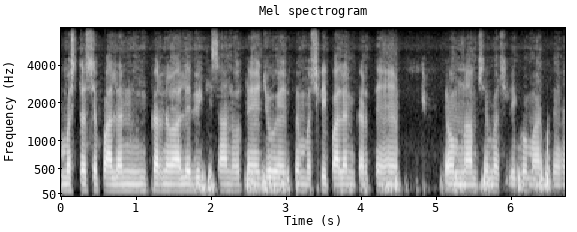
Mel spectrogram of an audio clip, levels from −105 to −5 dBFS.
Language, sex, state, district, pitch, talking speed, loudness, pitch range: Hindi, male, Bihar, Supaul, 110 Hz, 170 wpm, -17 LUFS, 110-115 Hz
